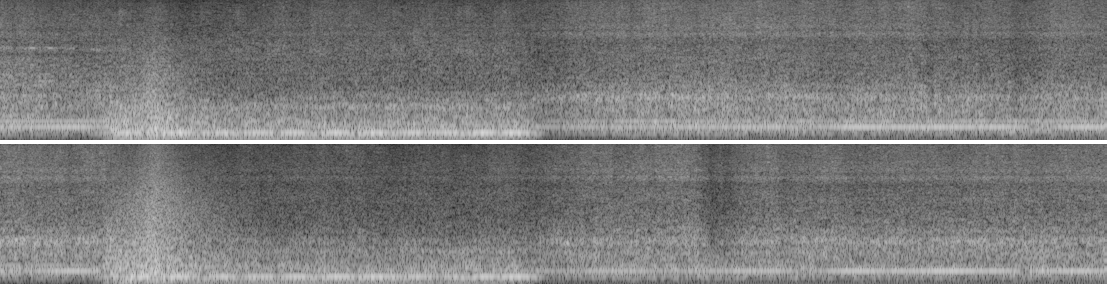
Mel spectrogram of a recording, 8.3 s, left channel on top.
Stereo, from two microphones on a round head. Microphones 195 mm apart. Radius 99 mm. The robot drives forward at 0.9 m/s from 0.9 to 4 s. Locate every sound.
0.8 s a whoosh: 75° right (ahead or behind), 1.3 m; by 2.1 s 50° right (ahead or behind), 1.6 m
